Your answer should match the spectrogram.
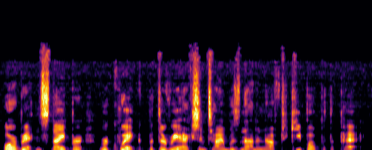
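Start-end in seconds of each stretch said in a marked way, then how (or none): none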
